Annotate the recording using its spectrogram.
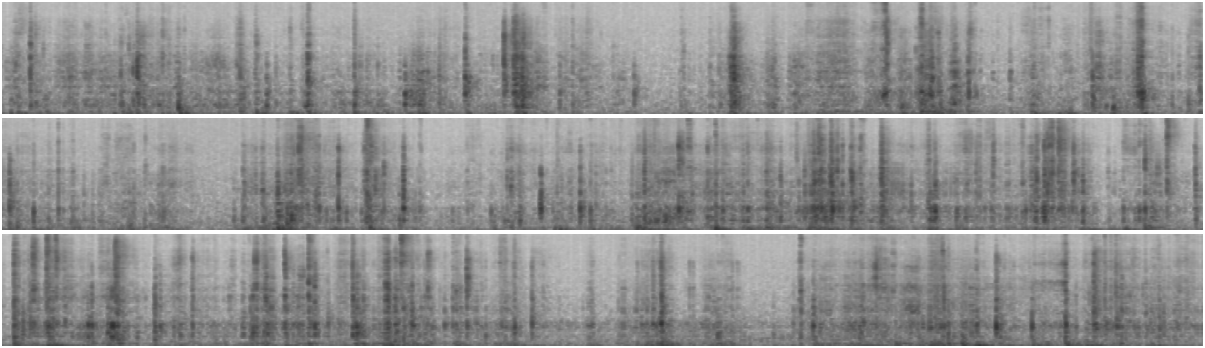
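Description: Paper cards rustle and flick as fingers leaf through them close up.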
